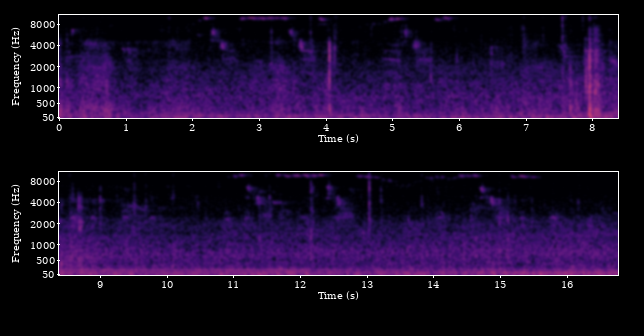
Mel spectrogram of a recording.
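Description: Near silence: faint outdoor ambience with a low steady hum and scattered faint bird chirps. A sharp click comes about four seconds in, and a louder one about eight seconds in.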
